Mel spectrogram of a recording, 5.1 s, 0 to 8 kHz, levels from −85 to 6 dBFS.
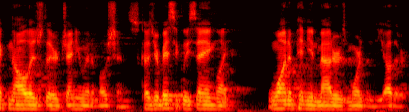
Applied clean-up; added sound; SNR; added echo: classical method WPE with log-MMSE.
